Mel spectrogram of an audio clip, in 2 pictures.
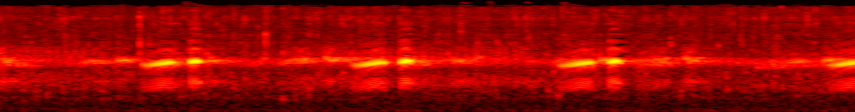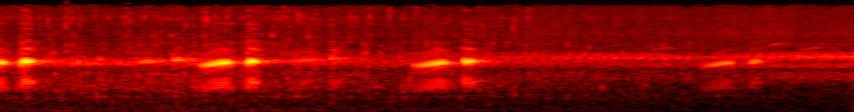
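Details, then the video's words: Frog calls in a natural setting: doubled croaks repeating about once a second, with brief gaps, fading near the end; little else heard beyond faint background hiss. "Frogs - Nature Sounds"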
